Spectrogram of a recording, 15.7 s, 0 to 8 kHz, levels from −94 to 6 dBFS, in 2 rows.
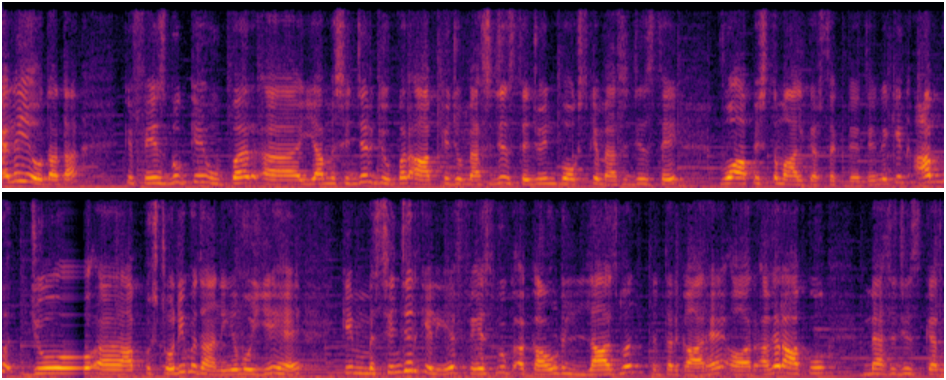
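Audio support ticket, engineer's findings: Call audio freeze, 8.36–8.55 s: 167 ms fading buzz or hiss, then audio resumes with nothing lost. Likely jitter buffer underrun. Spectrogram shows a smeared, decaying band, no silent gap.

Jitter buffer speed-up, 12.72–14.57 s: hurried pace at 109% speed, same pitch. Buffer trimmed pitch periods, roughly 150 ms in total. Spectrogram shows events spaced closer together.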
